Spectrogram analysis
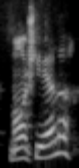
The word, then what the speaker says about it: Margiela: boxes in of the margiela how do we pronounce that is anyone better than french than me margiela yeah yeah so we've got ten fragrances to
